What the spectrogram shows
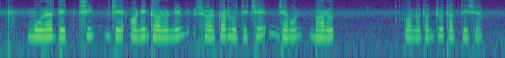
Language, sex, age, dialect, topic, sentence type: Bengali, female, 18-24, Western, banking, statement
